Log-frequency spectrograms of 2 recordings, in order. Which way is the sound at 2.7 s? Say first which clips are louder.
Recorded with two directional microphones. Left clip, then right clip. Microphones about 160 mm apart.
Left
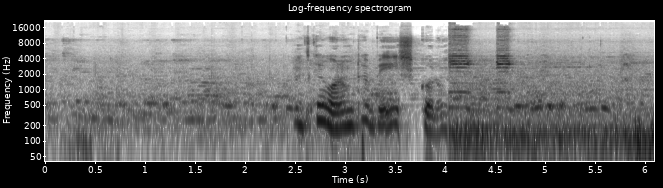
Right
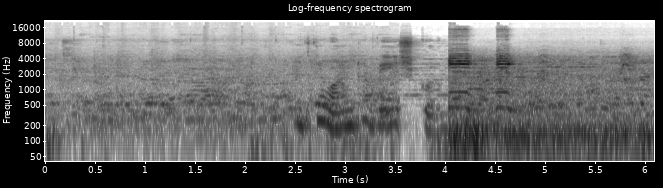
Left 9 dB; 30° left (ahead or behind).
